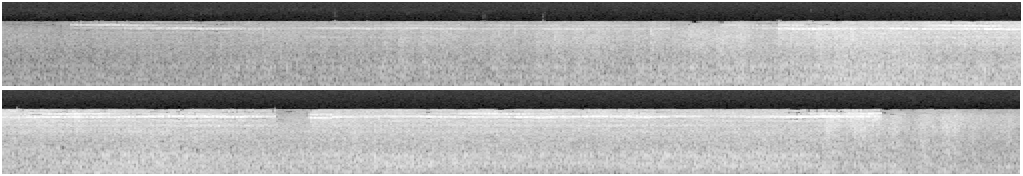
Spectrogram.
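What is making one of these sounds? Train wheels squeal with a high, steady whine.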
